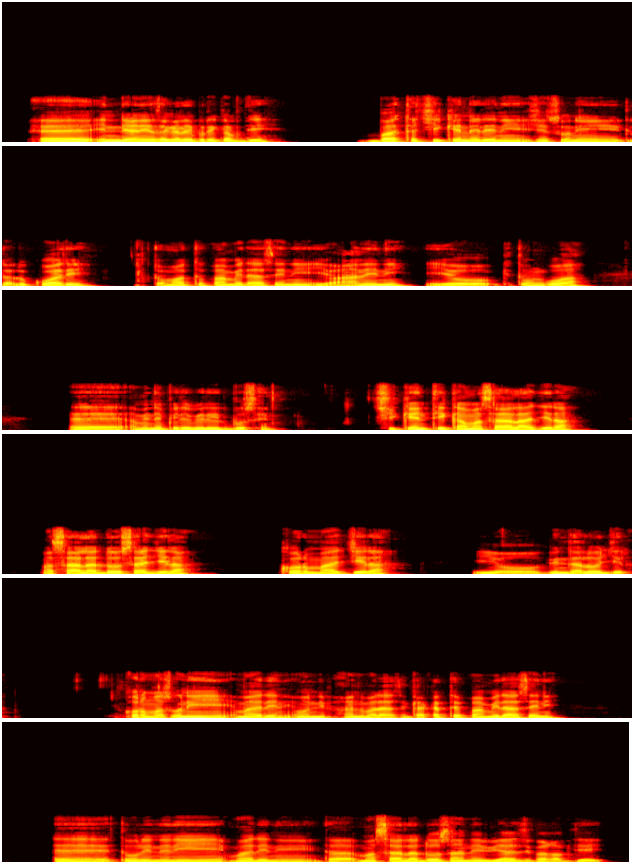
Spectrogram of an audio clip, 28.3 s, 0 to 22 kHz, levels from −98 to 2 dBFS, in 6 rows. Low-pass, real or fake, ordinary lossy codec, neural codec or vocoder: 7.2 kHz; real; none; none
